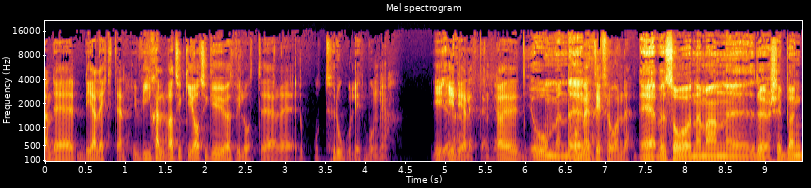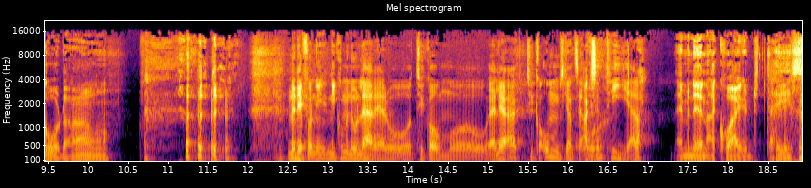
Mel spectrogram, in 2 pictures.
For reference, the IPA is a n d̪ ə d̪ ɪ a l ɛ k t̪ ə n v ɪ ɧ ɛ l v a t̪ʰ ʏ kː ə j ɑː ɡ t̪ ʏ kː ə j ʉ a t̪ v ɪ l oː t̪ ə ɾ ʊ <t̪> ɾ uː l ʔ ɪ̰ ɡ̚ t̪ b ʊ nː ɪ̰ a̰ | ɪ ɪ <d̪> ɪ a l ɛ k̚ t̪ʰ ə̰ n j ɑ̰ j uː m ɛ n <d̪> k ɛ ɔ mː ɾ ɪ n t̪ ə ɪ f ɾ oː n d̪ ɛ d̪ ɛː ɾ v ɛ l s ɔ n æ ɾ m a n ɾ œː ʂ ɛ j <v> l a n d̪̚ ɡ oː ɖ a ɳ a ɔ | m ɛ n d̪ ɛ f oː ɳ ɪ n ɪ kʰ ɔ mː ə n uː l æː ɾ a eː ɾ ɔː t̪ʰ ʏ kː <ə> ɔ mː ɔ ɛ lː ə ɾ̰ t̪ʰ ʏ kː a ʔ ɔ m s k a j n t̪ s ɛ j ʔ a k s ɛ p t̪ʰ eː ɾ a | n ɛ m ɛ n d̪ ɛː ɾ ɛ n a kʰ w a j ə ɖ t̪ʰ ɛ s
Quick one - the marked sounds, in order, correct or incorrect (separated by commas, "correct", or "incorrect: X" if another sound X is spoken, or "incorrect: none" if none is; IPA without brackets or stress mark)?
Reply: incorrect: t̪ʰ, correct, correct, incorrect: b, incorrect: a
